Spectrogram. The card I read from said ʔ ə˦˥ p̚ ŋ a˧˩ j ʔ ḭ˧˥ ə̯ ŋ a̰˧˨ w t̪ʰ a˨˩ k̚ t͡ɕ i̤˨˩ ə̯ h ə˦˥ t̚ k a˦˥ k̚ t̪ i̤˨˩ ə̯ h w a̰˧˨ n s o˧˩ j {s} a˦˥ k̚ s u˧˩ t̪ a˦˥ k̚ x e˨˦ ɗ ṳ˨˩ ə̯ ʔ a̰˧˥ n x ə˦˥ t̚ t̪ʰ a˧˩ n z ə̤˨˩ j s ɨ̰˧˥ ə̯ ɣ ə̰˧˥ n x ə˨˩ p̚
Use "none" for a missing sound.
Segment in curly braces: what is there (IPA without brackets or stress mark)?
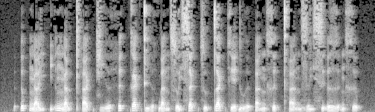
s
